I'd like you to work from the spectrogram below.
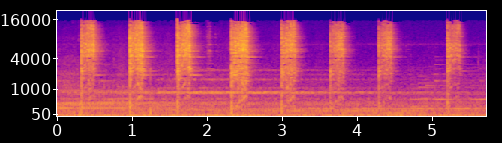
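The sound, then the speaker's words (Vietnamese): A knife is sharpened in eight evenly paced rasping strokes, each a bright metallic scrape of similar loudness, with quiet gaps between them. “Lúc thì là tiếng va chạm của kim loại đập xuống mặt gỗ, lúc thì là tiếng mài dao leng ca leng keng”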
